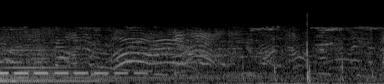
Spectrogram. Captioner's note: children shouting and laughing in distance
